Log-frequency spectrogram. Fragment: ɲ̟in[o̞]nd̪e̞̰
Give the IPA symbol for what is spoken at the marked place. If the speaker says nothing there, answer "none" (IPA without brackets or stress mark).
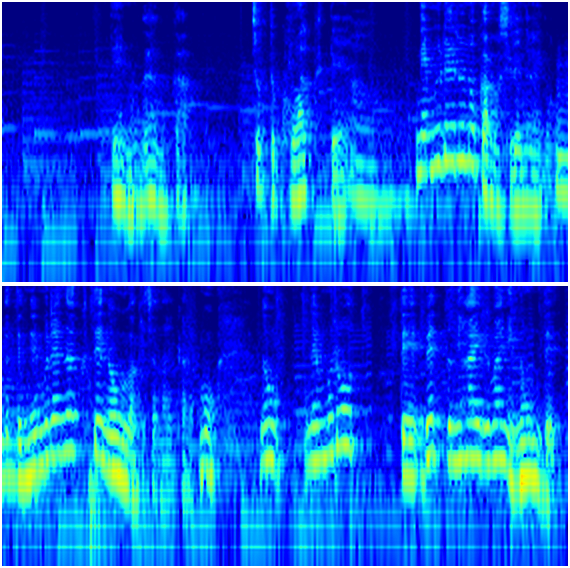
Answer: õ̞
